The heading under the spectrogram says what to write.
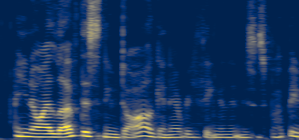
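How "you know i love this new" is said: usual speaking voice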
